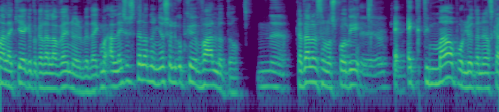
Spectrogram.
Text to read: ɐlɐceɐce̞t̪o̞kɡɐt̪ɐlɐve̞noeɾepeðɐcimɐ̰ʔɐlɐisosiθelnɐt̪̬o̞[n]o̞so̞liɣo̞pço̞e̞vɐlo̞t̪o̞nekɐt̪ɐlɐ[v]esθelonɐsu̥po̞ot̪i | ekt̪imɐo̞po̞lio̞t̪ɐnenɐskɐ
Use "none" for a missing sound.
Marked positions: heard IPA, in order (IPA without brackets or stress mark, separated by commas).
ɲ, v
